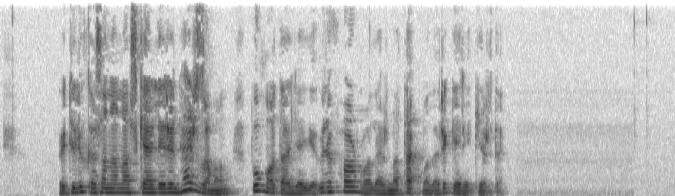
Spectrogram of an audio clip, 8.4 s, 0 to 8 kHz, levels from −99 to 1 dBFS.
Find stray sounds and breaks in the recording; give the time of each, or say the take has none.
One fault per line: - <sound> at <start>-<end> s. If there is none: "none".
none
